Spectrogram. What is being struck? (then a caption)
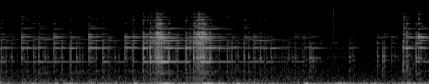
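Small glass carousel figurine. A small decorative glass carousel figurine is spun by hand, and its glass horses clink against the glass posts as it turns. The result is an irregular run of light, bright glass tinkles with a ringing tone around 1 kHz and short, fast-fading decays.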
